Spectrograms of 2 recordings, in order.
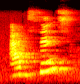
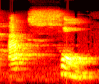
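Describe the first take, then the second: First: Said in the usual way. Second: "accent" said the French way, ak-SON; French pronunciation. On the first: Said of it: "Accents in English". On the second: Shown as a demonstration. Teacher gives learners the French word, French pronunciation of "accent". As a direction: say "accent" with a nasal French ending and silent t. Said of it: "in French we call it as".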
